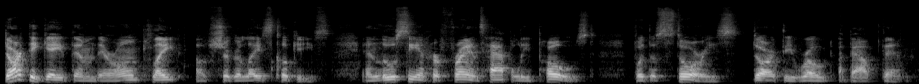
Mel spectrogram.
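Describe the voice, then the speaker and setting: A low-pitched man reads a children's storybook at an unhurried pace, his voice rough-edged and husky. He speaks conversationally, slipping between the story and casual questions for his young listeners. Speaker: storytime reader. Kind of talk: reading a picture book aloud, with casual asides to young listeners.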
